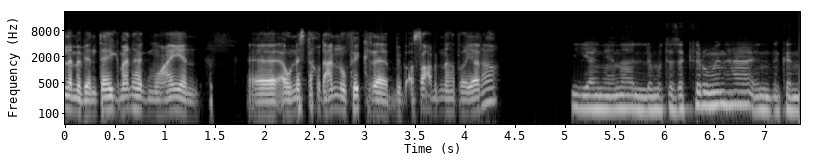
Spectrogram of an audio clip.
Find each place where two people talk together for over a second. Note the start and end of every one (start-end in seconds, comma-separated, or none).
none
